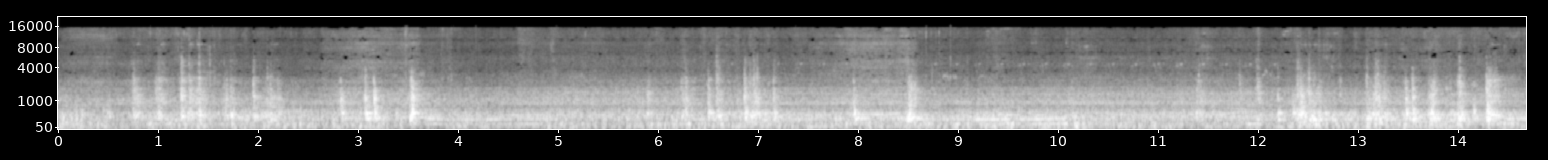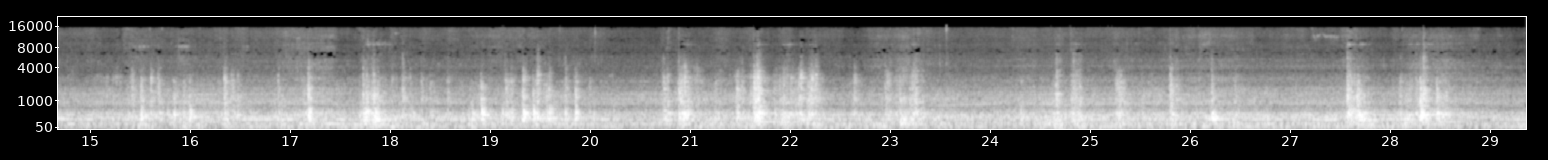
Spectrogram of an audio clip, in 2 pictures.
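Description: Kato crawler excavator's diesel engine running under hydraulic load as the bucket digs and swings wet mud, with frequent sharp clanks and knocks from the bucket and boom linkage.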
